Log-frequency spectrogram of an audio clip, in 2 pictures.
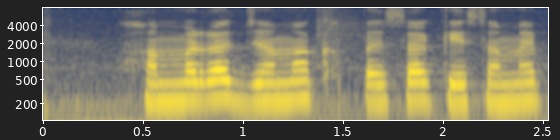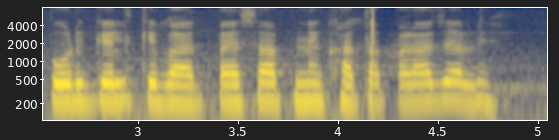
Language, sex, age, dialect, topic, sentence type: Magahi, female, 31-35, Western, banking, question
